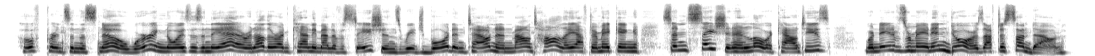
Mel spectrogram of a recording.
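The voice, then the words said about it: Transatlantic accent. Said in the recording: “deep cut with the transatlantic accent”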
